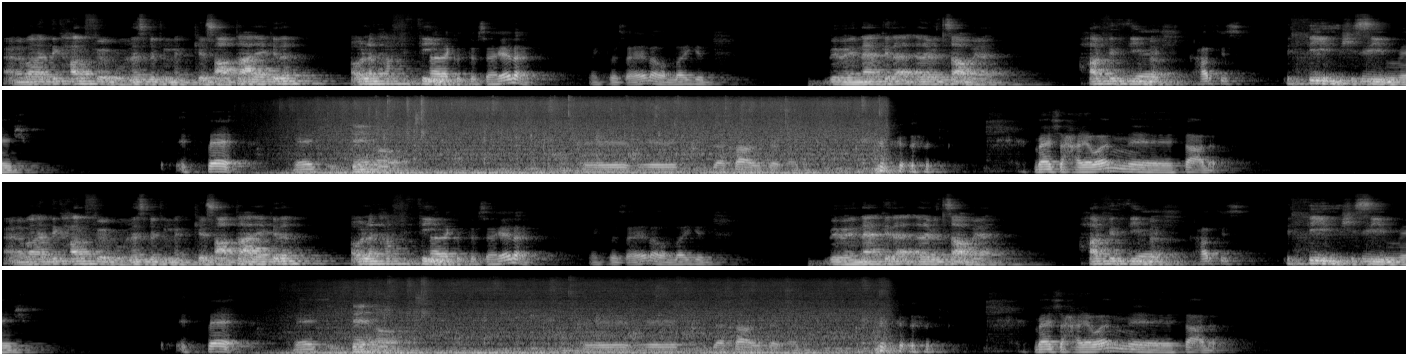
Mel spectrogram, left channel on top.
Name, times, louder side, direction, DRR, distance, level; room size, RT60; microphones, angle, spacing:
voice 1, 0.0-3.0 3.5-4.4 8.2-9.9 10.8-11.6 12.8-14.0 17.3-18.0 23.9-24.1, left 1 dB, 5° left, -3 dB, 3.4 m, -21 dB
voice 2, 4.3-5.3 5.9-7.1 11.3-12.4 13.1-13.2 13.6-14.3 15.8-16.4 16.9-17.5 19.5-22.2 22.6-23.4 24.2-26.2, left 2 dB, 25° left, 10 dB, 0.4 m, -24 dB
sound 1, 16.4-22.9, left 2 dB, 75° left, 1.2 m, -28 dB
8.6 x 6.8 x 8.6 m, 0.75 s
head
